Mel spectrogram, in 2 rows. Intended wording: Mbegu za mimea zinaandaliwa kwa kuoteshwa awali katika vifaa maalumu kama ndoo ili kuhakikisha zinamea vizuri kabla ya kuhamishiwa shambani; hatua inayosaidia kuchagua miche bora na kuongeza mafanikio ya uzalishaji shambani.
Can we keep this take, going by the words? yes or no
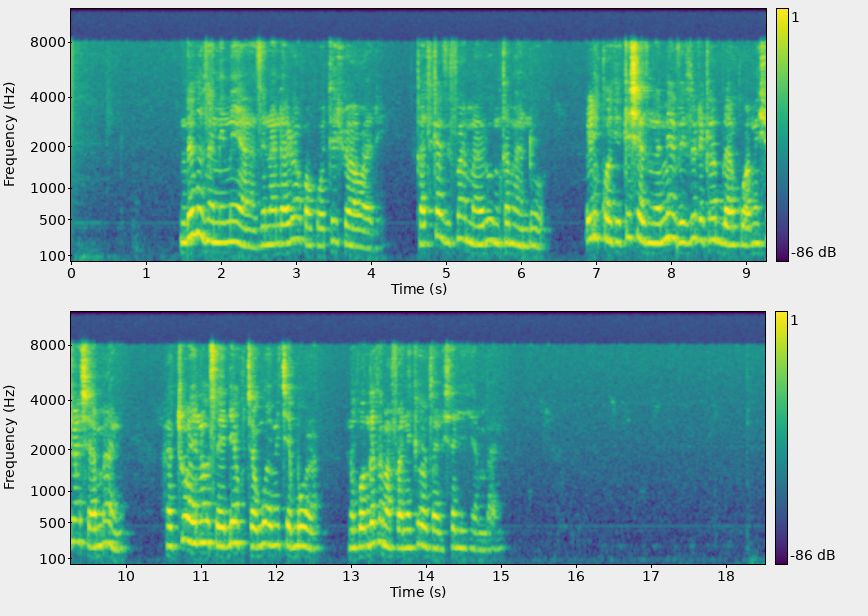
yes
